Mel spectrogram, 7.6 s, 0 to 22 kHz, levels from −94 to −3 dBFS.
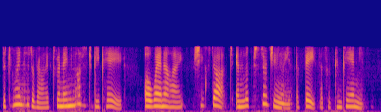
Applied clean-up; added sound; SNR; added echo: neural separator model SepFormer WHAMR!.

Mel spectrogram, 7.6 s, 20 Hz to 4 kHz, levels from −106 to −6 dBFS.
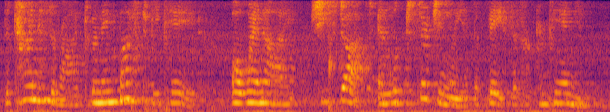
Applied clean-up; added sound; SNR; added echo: none; Mechanical fan; 19 dB; reverberation time 1.0 s.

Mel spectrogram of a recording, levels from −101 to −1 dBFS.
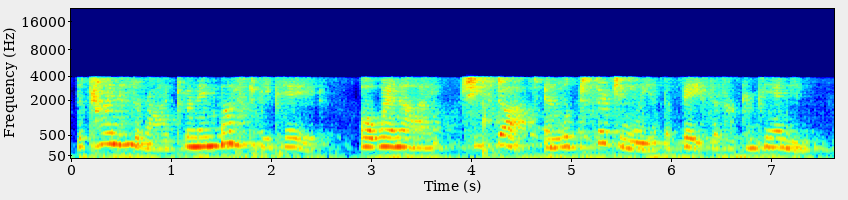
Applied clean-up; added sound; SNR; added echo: neural separator model SepFormer DNS4.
